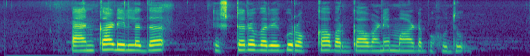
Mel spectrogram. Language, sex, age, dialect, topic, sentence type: Kannada, female, 36-40, Central, banking, question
